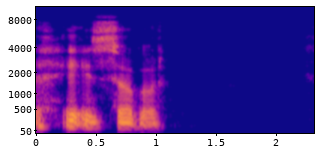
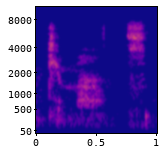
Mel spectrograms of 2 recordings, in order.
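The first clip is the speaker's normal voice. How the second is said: barely audible whisper; 23 dB quieter than usual. Real, not acted. Musing on a list of demands, whispered. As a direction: echo it to yourself in a whisper. Echoing own word to herself.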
